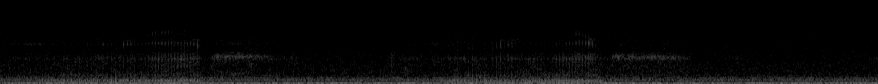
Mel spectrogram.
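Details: Tank the dog, asleep and dreaming, makes purring, rattling snores in two short bursts a few seconds apart, over a steady low background hum.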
